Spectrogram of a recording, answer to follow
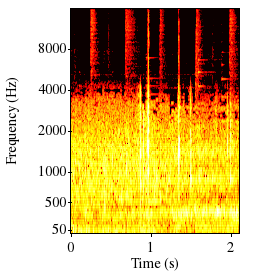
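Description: Steady rush of a mountain stream's flowing water, with a few short sharp taps about a second in.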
